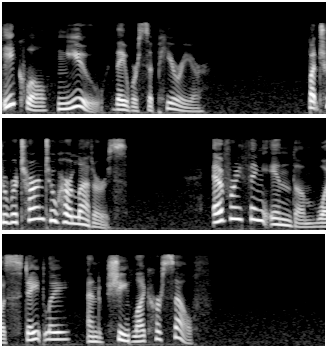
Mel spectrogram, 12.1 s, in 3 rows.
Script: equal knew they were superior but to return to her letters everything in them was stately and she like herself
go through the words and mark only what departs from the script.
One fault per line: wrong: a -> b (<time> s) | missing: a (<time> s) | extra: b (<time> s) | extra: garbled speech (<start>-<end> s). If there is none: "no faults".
no faults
